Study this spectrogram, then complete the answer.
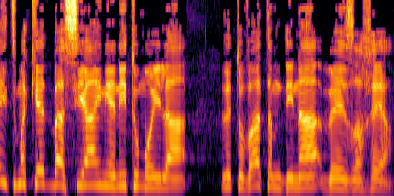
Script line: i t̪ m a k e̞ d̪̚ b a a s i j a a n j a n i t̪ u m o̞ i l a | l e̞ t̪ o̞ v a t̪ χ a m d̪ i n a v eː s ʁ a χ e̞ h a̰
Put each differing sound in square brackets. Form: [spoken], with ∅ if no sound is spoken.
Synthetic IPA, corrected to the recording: i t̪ m a k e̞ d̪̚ b [e] a s i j a [i] n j a n i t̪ u m o̞ i l a | l e̞ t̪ o̞ v a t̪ [h] a m d̪ i n a v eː [z] ʁ a χ e̞ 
